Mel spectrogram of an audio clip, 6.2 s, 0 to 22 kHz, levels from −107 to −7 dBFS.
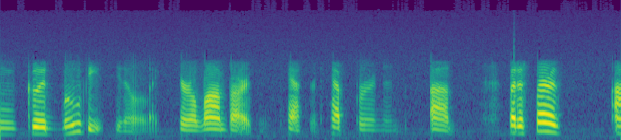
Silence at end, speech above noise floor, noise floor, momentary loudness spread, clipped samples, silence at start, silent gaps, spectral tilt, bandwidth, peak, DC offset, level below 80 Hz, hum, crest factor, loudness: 0 s; 43 dB; -62 dBFS; 22 LU; under 0.1%; 0 s; none; -5.5 dB/octave; 5.6 kHz; 0 dBFS; under 0.1%; -74 dBFS; none; 20 dB; -18 LUFS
